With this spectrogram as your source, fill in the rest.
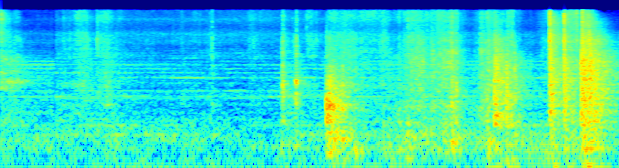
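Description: Cardboard boxes rustle and thump.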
